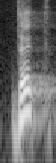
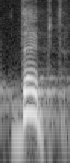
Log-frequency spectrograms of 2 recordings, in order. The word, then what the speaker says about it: debt: dire « doubt », qui vous prononce « dette » dette, alors qu'il devrait dire debt, D-E-B-T, dit-il, et pas D-E-T.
